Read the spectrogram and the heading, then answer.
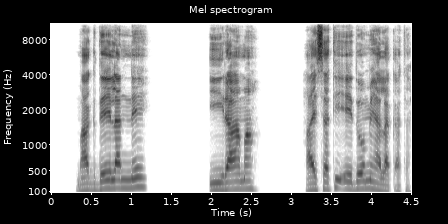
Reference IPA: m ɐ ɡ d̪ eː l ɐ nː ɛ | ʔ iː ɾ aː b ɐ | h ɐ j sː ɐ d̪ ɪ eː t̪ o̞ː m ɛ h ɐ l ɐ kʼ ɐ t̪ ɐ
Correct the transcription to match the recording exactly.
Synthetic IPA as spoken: m ɐ ɡ d̪ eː l ɐ nː ɛ | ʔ iː ɾ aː m ɐ | h ɐ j sː ɐ t̪ ɪ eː d̪ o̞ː m ɛ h ɐ l ɐ kʼ ɐ t̪ ɐ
